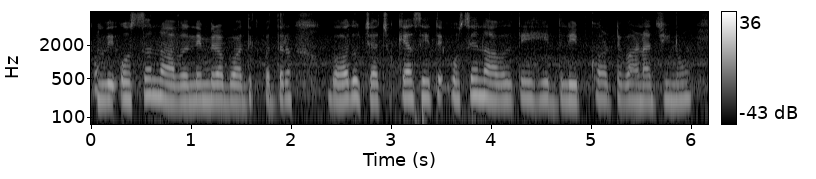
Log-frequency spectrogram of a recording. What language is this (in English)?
Punjabi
